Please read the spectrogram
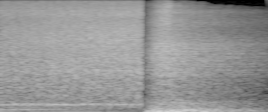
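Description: Ocean surf sound effect: a steady rush of waves under a held low musical note. About a second in, a heavier wash swells up and fades away.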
